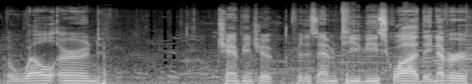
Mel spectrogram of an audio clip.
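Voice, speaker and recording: A man's voice: mid-range voice, monotone, measured pace. A man doing live play-by-play commentary, upbeat and full of praise for the players. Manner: upbeat, praising, wraps up the broadcast.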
